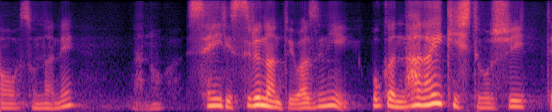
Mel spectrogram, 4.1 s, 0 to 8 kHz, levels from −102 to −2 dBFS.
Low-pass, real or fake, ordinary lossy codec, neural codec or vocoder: none; fake; none; codec, 16 kHz, about 1 kbps, DyCAST, with the encoder's durations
